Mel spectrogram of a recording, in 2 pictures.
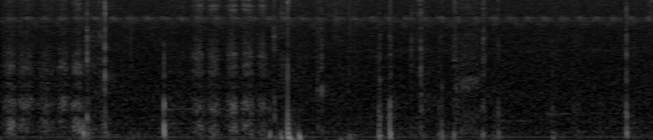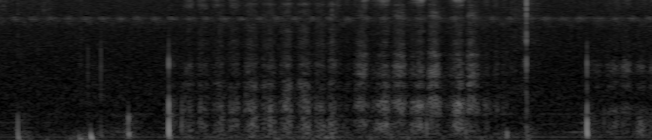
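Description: A stylus tip scratches across a flat iPad glass screen fitted with a matte, paper-feel plastic film while coloring. Soft, low scratchy strokes run throughout over a faint steady hum, broken by a series of short, sharp taps as the tip meets the film.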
